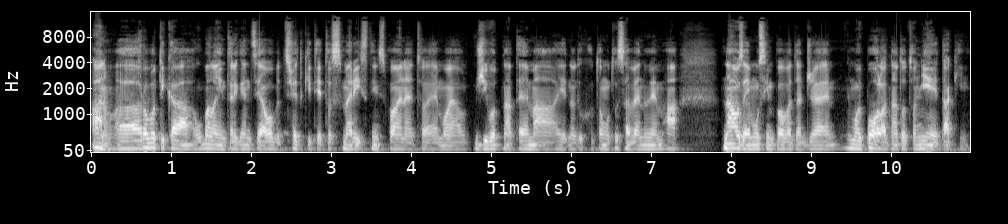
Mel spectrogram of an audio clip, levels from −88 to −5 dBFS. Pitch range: 95-105 Hz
